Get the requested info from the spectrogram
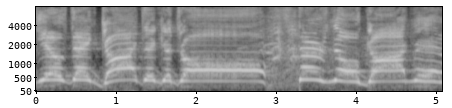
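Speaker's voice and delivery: high, drawn-out enraged scream; screaming outburst. Retold or imitated. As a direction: scream it as a furious rant, stretching the words. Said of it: "I screamed as loud as I could".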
